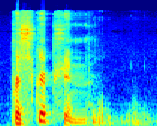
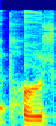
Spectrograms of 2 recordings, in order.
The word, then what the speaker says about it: prescription: prescription. You did say it right. I say it a lot. A lot of people say prescription. Yeah, percription.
